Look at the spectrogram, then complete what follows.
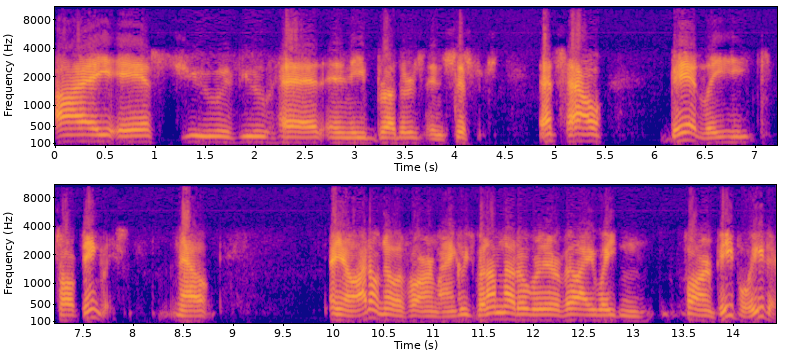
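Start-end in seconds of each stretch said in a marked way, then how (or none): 0.0-4.3 very slow, deliberate, drawn-out word-by-word speech. Retelling how a man who banged his fist repeated his question; saying it real slow. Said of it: "then he said it real slow".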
